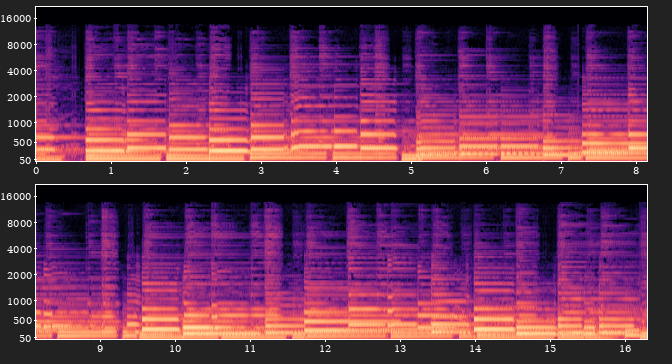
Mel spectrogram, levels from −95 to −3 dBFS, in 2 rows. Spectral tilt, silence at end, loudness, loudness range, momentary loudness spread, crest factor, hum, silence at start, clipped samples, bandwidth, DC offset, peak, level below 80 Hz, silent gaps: -9 dB/octave; 0 s; -16 LUFS; 2 LU; 6 LU; 14 dB; none; 0 s; under 0.1%; 11.5 kHz; under 0.1%; -2 dBFS; -26 dBFS; none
